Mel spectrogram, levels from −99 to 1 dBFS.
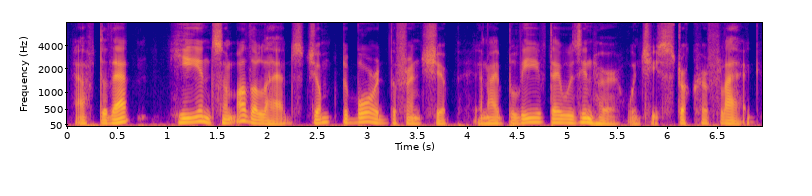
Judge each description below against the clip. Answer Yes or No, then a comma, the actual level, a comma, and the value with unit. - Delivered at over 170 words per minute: Yes, fast, 205 wpm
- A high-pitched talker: No, low, 100 Hz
